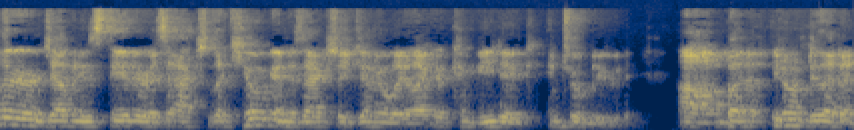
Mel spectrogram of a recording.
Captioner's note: japanese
